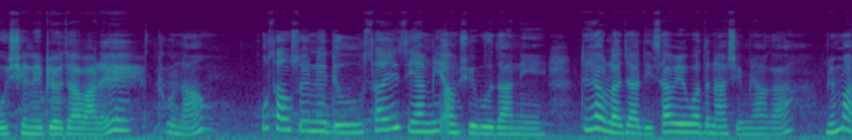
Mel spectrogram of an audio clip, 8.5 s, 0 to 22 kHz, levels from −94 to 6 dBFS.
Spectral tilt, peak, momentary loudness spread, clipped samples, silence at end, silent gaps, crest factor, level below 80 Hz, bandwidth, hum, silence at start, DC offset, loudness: -5.5 dB/octave; -16 dBFS; 11 LU; under 0.1%; 0 s; none; 16 dB; -48 dBFS; 15.5 kHz; none; 0 s; under 0.1%; -32 LUFS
